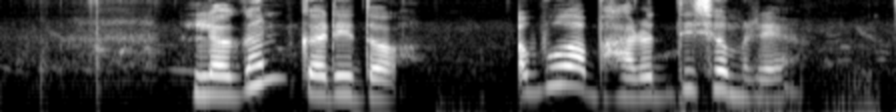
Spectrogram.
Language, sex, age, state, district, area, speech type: Santali, female, 18-30, West Bengal, Paschim Bardhaman, rural, spontaneous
